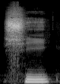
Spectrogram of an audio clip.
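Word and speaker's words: 四: In Japanese tradition, the number 4, she, is considered unlucky because it's pronounced exactly like the word for death, she, and because of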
